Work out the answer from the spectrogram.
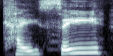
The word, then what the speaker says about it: Cayce: So Edgar Cayce, pronounced Cayce, was born in 1877 and he left us in 1945.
